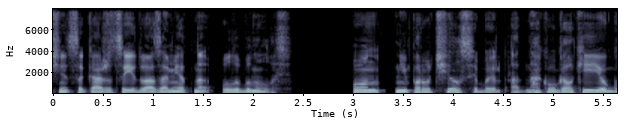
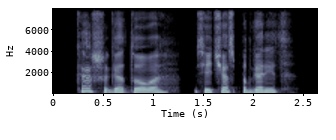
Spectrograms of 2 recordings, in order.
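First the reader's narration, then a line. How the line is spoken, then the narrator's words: Muffled female elf voice. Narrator (Russian): глухо сообщила из-под шляпы эльфийка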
